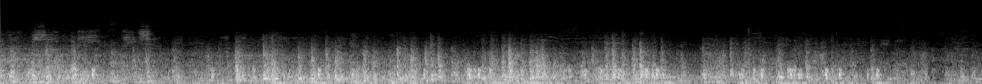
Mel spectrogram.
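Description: Passenger train coaches rolling slowly past as the train pulls out of the station: a loud, continuous rumble of wheels on the rails, broken by frequent rattles and clunks.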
